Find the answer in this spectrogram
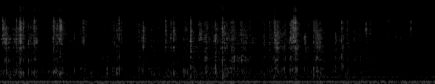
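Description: Clear plastic packaging sleeve crinkling and crackling as it is handled and pulled off a scarf, in quick irregular crackles that thin out near the end.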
